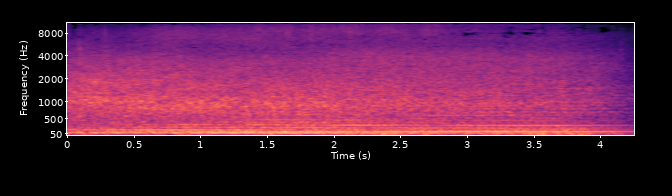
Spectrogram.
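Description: Road traffic on the highway: a steady low engine drone with tyre and road noise.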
